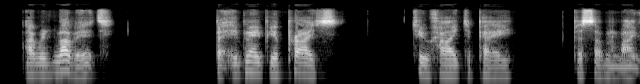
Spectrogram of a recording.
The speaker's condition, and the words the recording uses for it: Muscular dystrophy. So I can control devices with my voice.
